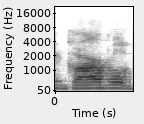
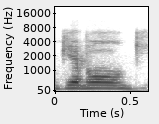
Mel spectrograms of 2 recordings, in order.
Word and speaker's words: GRBL: of the design so some people say garbled herbal gibble you know you yeah it's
